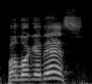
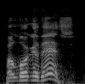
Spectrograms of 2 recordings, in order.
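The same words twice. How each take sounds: First: Rising excited repeat. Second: Said in the usual way. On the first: Acted. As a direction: pitch jumps higher, a bit louder. Repeats line, then rising.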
